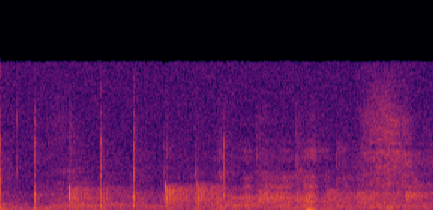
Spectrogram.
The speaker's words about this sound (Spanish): Hermano, un aplauso.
